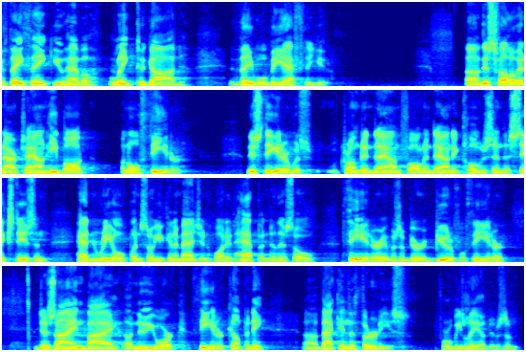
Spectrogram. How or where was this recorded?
large echoing room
